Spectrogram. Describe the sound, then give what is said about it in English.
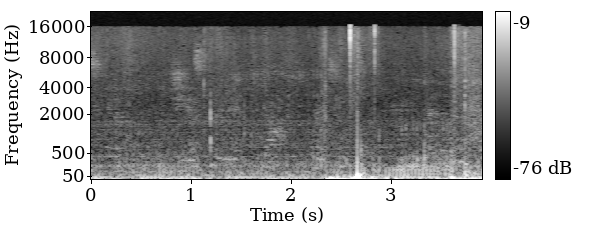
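A male cat purrs steadily, a low continuous rumble with soft rhythmic pulsing, with a brief sharp click partway through. “Kitty, what's the matter? He's purring.”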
